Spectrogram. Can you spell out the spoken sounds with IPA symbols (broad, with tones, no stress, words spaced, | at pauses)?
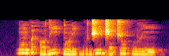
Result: ɡɔ̃˦ɡʷɛ˦hɔ˨ diː˦k͡pɔ̃˨ɾiː˨ɡ͡bu˨ d͡ʒiː˦d͡ʒɛ˨ t͡ʃoː˧k͡pu˨ ɣĩ˨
